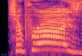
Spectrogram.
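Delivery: high, loud surprise shout. A narrator's reading. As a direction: shout it like a party crowd. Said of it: "they all shout".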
